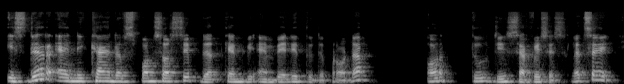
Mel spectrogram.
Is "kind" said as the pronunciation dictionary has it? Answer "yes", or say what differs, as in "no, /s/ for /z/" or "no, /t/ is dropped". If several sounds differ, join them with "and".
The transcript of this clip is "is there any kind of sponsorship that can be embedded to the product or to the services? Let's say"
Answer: yes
